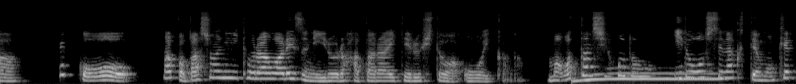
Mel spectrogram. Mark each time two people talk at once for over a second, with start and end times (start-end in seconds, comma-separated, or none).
5.7-7.4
